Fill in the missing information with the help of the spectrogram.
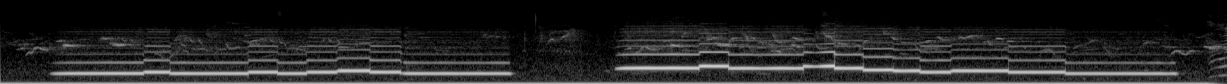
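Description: A Thai pi reed pipe plays a slow, stepwise melody in two sustained phrases separated by a short pause, loud, with no voices.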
